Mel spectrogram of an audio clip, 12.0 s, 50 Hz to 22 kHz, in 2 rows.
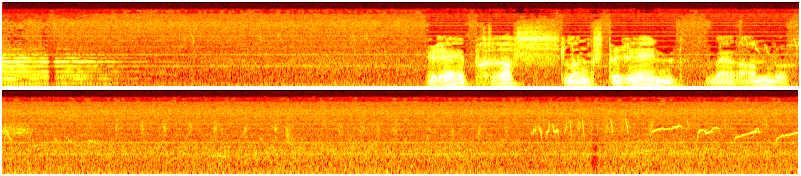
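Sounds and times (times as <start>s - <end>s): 
speech: 3.2s - 6.1s
small bird singing among grass along the Rhine at Arnhem: 5.5s - 11.9s.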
